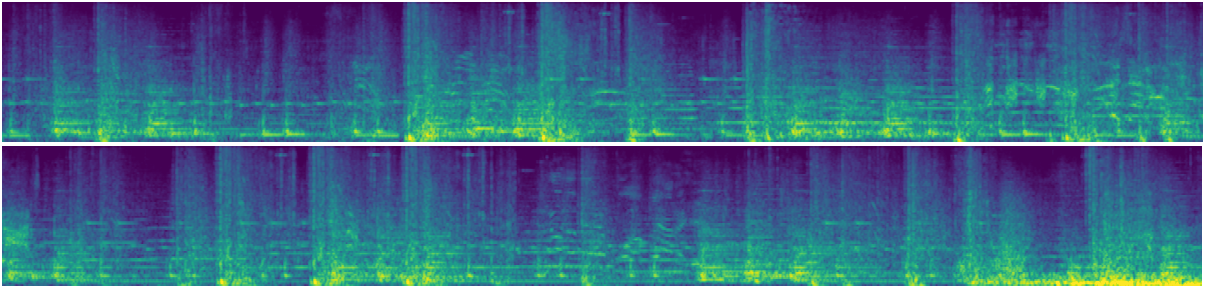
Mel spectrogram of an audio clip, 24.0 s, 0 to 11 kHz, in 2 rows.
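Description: Sustained heavy gunfire in the Western video game Red Dead Redemption 2, with dense overlapping shots and booms in a loud, continuous battle that never lets up.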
